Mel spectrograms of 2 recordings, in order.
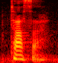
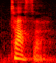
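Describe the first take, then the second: Both takes have the same delivery.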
